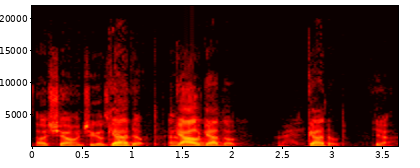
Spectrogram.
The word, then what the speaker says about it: Gadot: Godot is fine. The script Gadot. is just like, huh? Gadot. Oh, you pronounce the T?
